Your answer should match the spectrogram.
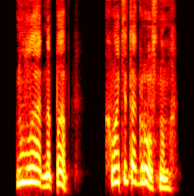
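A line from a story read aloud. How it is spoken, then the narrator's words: Forced cheerful exclamation. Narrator (Russian): воскликнула девчонка с показным оптимизмом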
